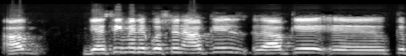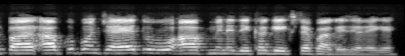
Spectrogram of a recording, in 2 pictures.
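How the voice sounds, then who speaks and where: A woman talks through her teaching approach in a relaxed, conversational way. Her voice sits a little high and sounds dry and close, with almost no room around it. She reflects aloud and drops English terms into her speech. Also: normal speed, smooth, no echo, highs cut off. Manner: reflective, explains with classroom examples, mixes in English terms. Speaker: educator and host. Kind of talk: casual conversational teaching talk.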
